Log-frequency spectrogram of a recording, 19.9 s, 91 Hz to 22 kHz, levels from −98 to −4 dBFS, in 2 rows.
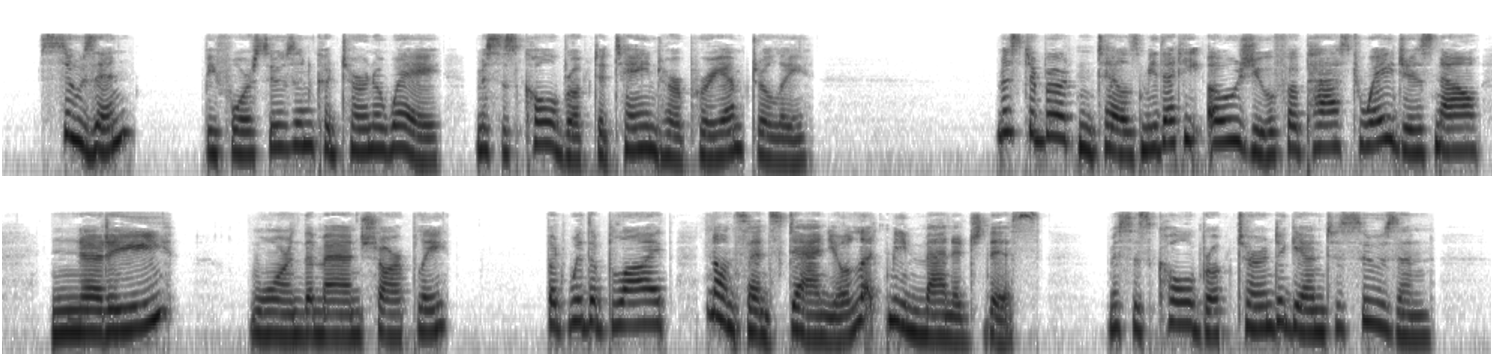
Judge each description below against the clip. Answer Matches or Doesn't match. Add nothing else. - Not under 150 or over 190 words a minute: Doesn't match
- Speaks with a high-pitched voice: Matches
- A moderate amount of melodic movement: Matches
